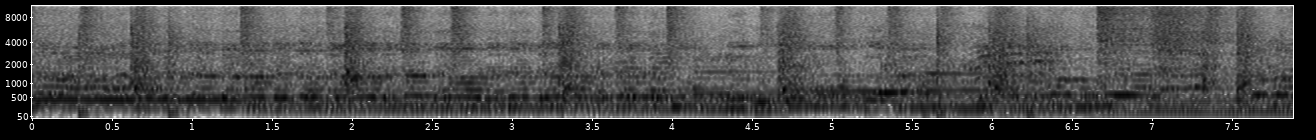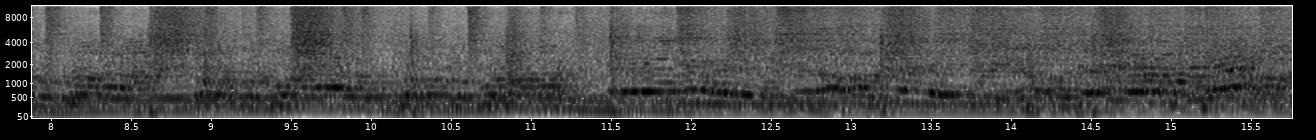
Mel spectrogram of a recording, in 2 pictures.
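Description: Live soul music: a male vocalist singing over a small band of keyboard, guitar and saxophone, with a steady percussion beat.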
